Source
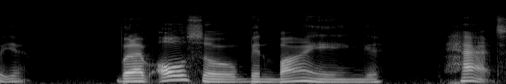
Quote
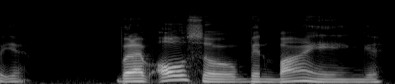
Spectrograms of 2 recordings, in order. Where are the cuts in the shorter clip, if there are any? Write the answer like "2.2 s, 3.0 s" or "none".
none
